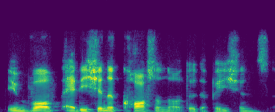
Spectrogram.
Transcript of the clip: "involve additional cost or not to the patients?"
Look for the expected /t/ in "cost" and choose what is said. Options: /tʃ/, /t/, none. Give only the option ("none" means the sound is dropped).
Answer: none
